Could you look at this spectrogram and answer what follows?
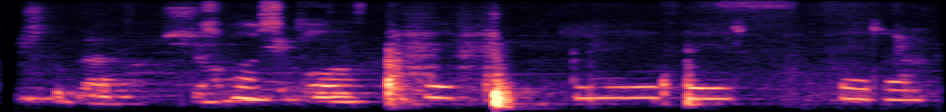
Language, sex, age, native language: Icelandic, male, 10, Icelandic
